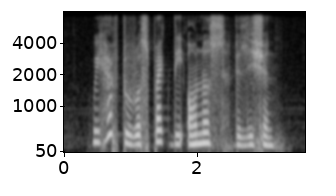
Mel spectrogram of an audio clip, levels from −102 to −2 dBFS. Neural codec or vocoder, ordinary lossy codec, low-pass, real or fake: none; none; 7.2 kHz; real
